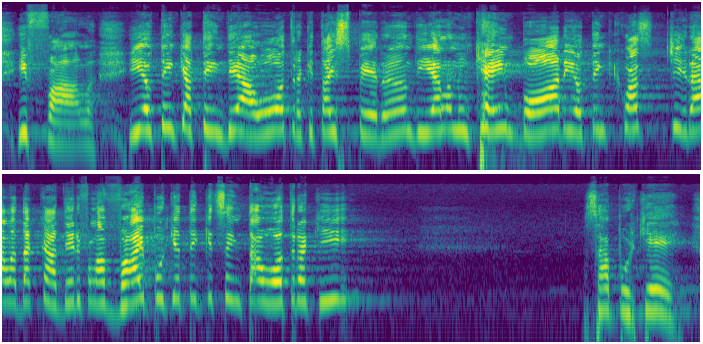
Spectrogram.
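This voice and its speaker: A woman from Brazil with a São Paulo Portuguese accent, preaching a sermon with personal testimony in a church, moving between hushed storytelling and loud, fervent exclamations. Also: sits high. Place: church sanctuary. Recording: long hall reverb from a church sanctuary.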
